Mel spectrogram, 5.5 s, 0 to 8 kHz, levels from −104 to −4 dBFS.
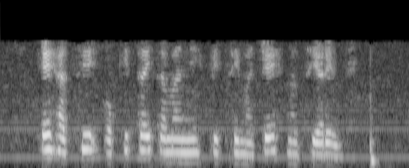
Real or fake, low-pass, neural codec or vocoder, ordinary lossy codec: real; 7.2 kHz; none; AAC, 16 kbps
